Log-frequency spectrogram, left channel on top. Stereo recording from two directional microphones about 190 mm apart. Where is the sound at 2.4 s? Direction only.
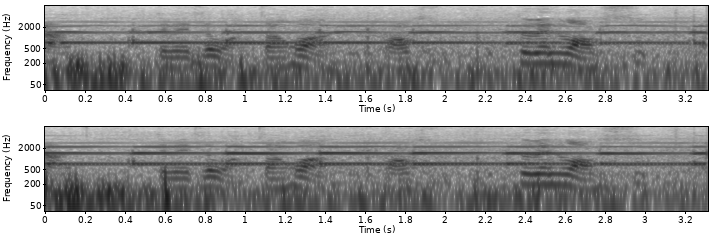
40° left (ahead or behind).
